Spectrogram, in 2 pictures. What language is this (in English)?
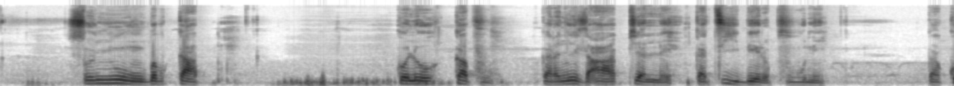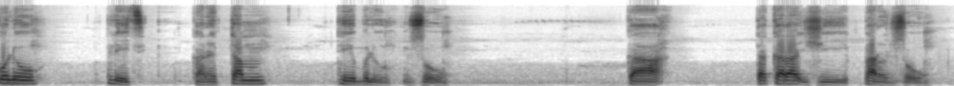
Dagbani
